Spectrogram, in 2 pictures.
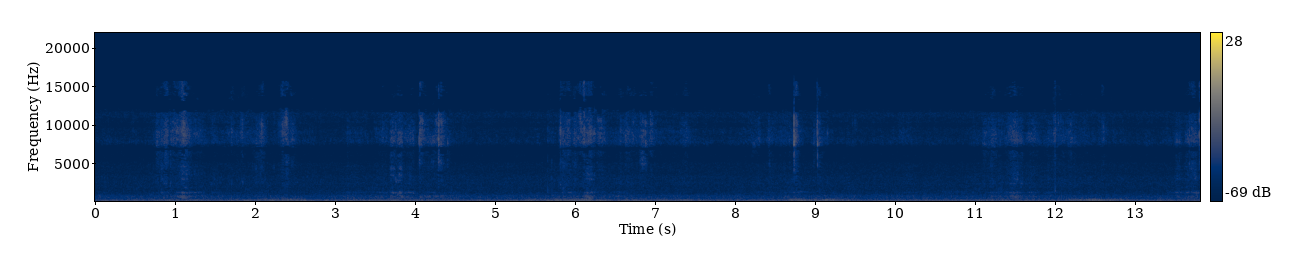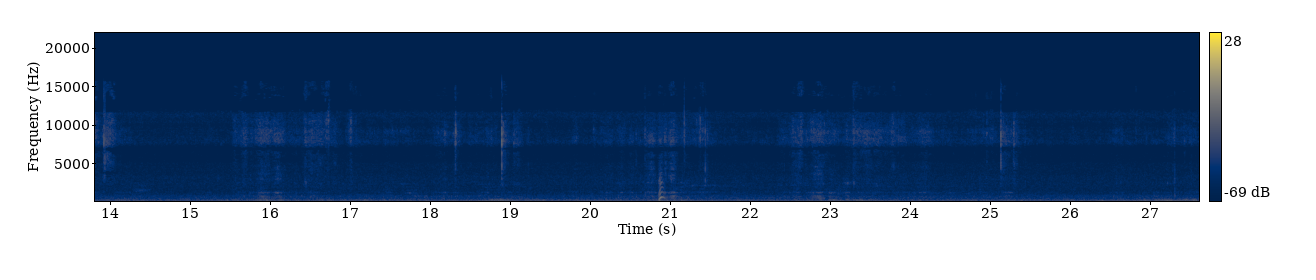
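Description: Thread rustles and pulls softly through fabric close by.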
